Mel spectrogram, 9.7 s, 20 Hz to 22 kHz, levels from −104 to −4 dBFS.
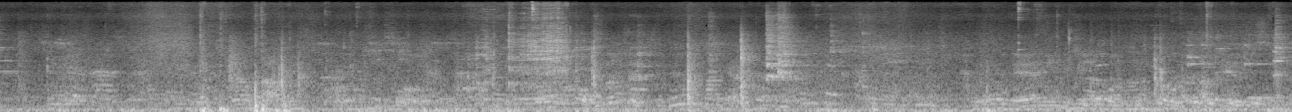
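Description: No technical fault can be heard anywhere in these sounds. Nothing in the recording or playback chain audibly interrupts, distorts or alters them at any point.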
